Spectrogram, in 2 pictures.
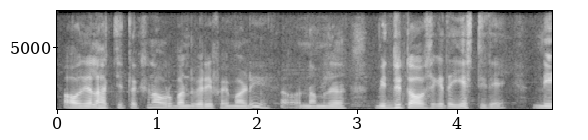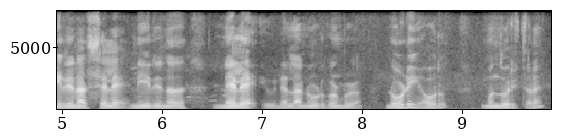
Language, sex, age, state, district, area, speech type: Kannada, male, 60+, Karnataka, Dharwad, rural, spontaneous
